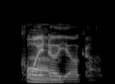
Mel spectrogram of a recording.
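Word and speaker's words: Koi no Yokan (恋の予感): And I've with the exception of the one I always pronounce wrong, the Noi Yokan one. – Koi no Yokan.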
